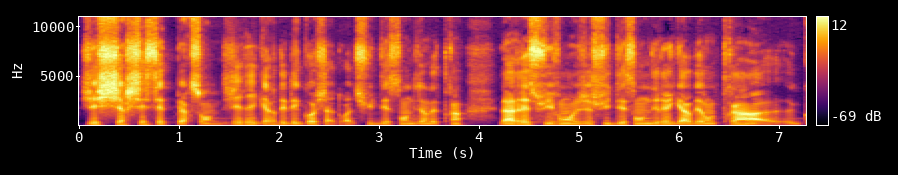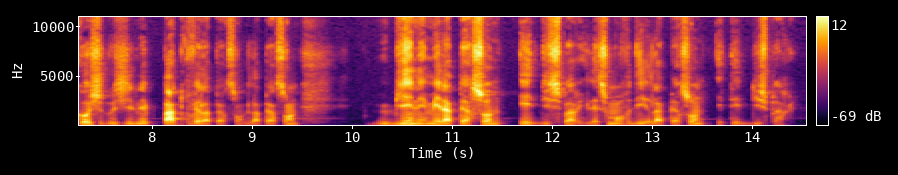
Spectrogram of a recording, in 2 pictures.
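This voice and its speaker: A pastor with a rather low voice preaches a testimony. He speaks warmly to his beloved listeners and moves from loud outbursts to quiet asides. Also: normal speed. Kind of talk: sermon testimony.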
